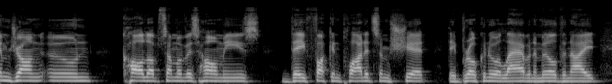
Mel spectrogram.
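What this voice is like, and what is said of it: Usual voice. Nothing is said of it.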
